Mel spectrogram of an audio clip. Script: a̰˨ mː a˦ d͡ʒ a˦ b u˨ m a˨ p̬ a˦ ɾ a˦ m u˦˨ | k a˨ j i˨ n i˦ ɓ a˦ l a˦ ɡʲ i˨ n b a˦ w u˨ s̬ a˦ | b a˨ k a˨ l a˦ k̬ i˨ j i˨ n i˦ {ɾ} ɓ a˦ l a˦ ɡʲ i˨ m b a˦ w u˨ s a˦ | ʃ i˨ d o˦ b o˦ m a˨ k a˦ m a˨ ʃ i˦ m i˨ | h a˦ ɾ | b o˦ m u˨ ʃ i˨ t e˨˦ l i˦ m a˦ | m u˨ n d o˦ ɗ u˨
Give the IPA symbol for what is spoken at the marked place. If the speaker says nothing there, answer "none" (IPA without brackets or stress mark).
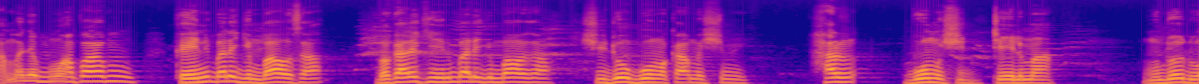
none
